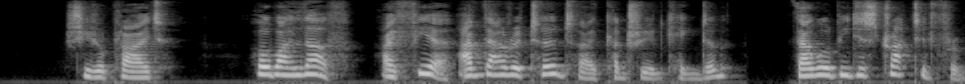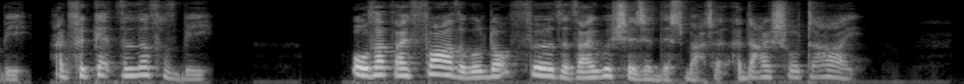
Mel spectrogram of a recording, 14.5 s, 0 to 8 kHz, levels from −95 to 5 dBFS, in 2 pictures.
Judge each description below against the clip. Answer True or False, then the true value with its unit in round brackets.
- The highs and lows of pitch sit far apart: True (5.8 semitones)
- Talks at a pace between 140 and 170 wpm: False (180 wpm)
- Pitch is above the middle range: True (205 Hz)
